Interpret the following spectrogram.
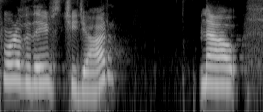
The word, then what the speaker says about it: chillar: of the day is chijar now in colombia we pronounce the double l differently so like if you were from another spanish beacon country it might sound chillar but i would say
